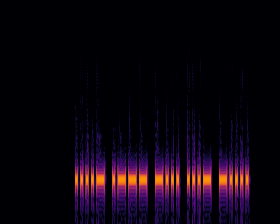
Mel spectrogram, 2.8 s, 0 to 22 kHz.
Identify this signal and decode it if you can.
Morse code, heard as a keyed tone, about 44 wpm, 700 Hz. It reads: 4JBV6
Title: Five Challenging Letter-Number Combinations 45wpm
